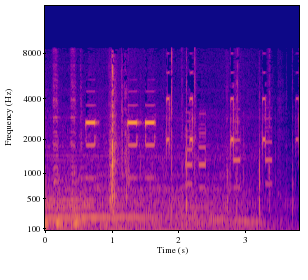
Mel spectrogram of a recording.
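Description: A mobile phone number being dialed: a quick series of short electronic keypad beeps at uneven intervals, mixed with clicks and light rustling, with no one speaking.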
